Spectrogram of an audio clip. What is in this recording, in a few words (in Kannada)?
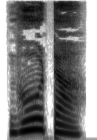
"ಘೋಟಾ", Kannada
